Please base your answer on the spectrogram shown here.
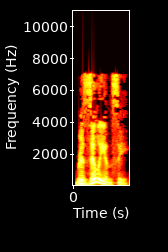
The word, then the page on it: resiliency: British English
